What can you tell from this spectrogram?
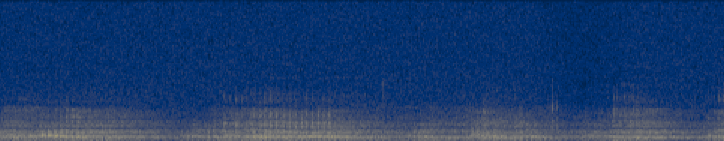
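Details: Rutting fallow deer in an autumn forest. Hoarse, belching groans swell and fade in uneven waves, about one every second or two, with a low rumbling background.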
